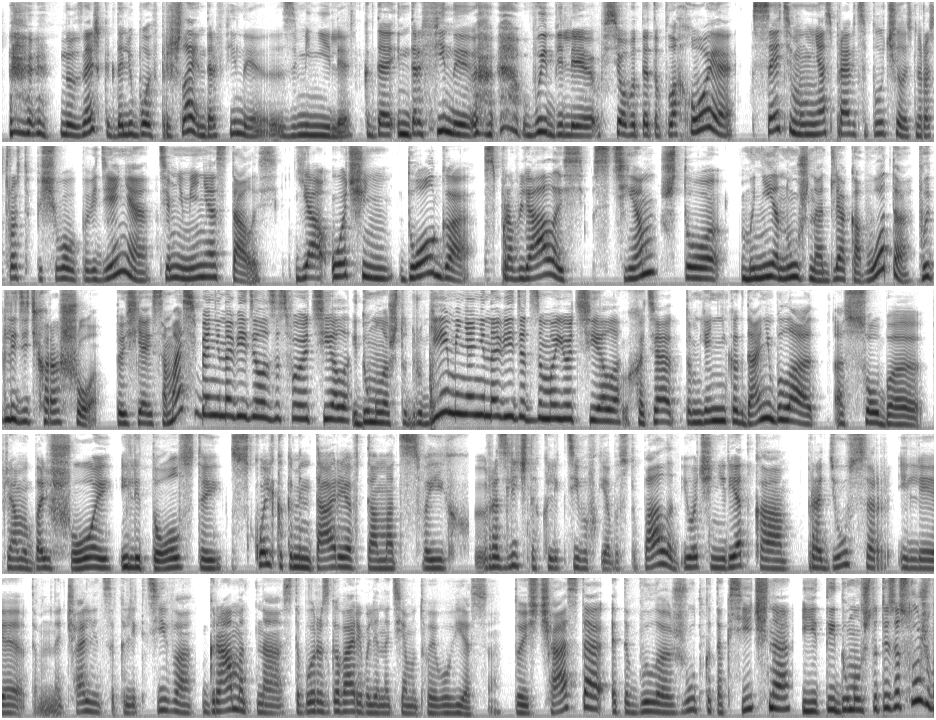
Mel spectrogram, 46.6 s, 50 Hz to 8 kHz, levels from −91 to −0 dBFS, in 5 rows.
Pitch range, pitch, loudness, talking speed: 190-245 Hz, 215 Hz, -21 LUFS, 140 wpm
